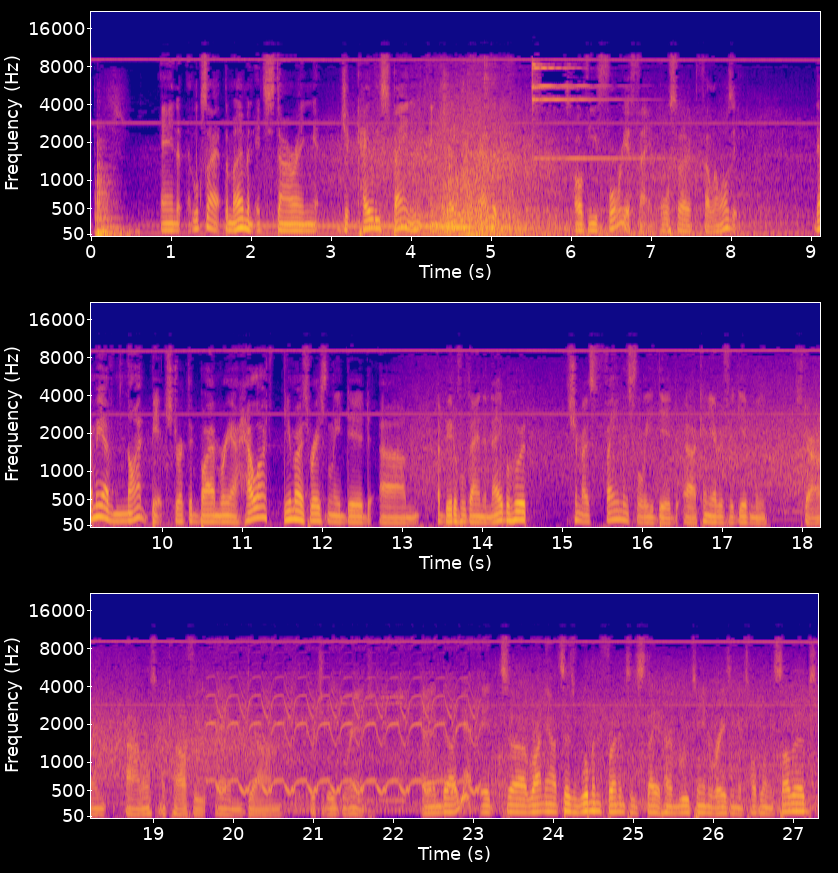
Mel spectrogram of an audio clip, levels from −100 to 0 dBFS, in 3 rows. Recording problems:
garbled, watery; slightly
traffic noise; loud; throughout; 8 dB below the speech
high-pitched whine; noticeable; throughout; 9 kHz, 20 dB below the speech
door banging; noticeable; at the start; peak 1 dB below the speech
doorbell; loud; from 4.5 to 8 s; peak 5 dB above the speech
siren; noticeable; from 20 to 23 s; peak 6 dB below the speech

